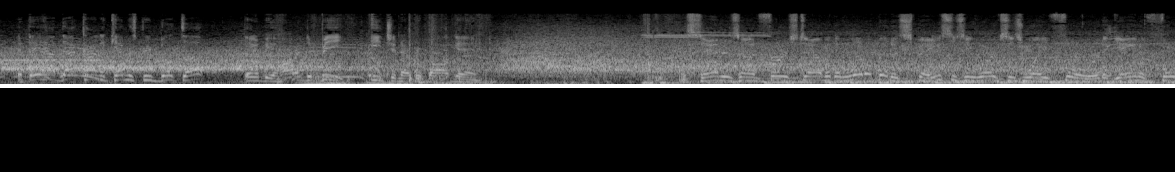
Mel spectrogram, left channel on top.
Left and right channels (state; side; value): silent; right; digital silence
